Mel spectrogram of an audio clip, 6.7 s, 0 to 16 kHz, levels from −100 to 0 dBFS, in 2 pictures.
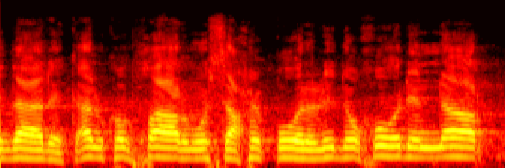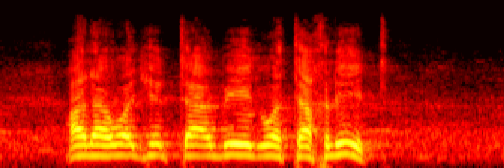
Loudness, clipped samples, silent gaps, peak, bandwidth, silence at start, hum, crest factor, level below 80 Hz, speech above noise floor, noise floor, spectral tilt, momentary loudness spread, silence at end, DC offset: -27 LUFS; under 0.1%; none; -12 dBFS; 10.5 kHz; 0 s; none; 14 dB; -60 dBFS; 30 dB; -56 dBFS; -6.5 dB/octave; 6 LU; 0.8 s; under 0.1%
